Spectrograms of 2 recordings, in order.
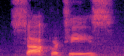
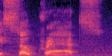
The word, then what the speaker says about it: Socrates: So, the big three when we talk about Greek philosophers: Socrates, Plato, Aristotle. Make fun of the people who say Socrates or Plato. It's Socrates and Plato and Aristotle.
